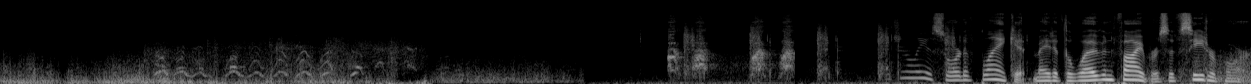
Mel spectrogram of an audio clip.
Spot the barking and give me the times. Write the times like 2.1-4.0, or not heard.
1.4-4.3, 6.7-8.0.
